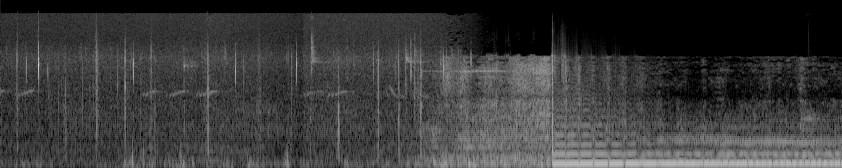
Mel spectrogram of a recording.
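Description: Faint outdoor sounds with a few short high chirps, then a noise swells and a large bossed gong is struck once about five and a half seconds in, ringing on loudly with a deep, steady hum and several higher tones.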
